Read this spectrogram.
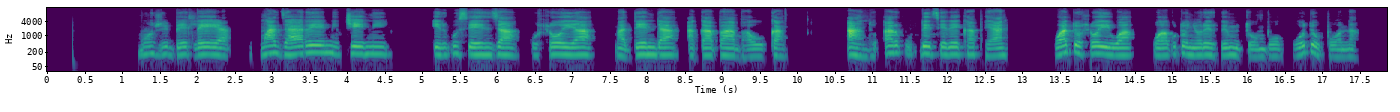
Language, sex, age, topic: Ndau, male, 25-35, health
